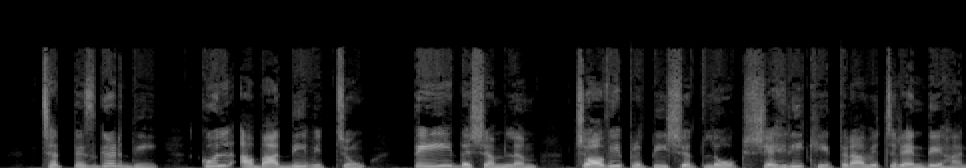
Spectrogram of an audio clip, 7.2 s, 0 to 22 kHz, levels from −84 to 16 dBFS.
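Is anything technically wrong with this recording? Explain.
No, nothing technically wrong can be heard in this speech recording; the signal holds steady throughout with no audible faults.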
